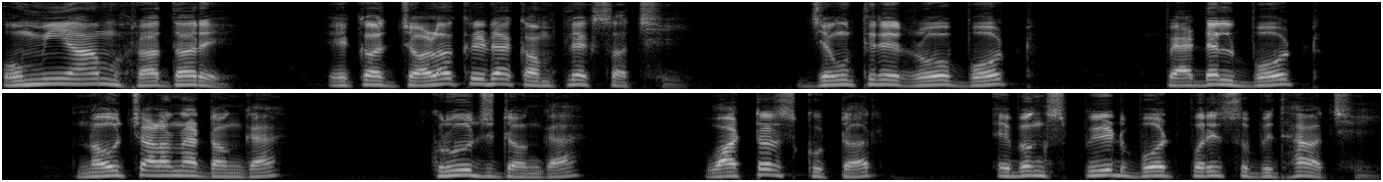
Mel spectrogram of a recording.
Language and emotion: Odia, neutral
